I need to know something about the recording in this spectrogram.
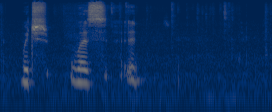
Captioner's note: speaking French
